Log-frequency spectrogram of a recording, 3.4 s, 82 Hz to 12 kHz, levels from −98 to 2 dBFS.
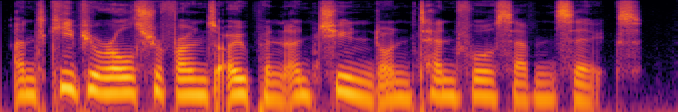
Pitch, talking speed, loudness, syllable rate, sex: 170 Hz, 210 wpm, -18 LUFS, 5.8 syllables/s, female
